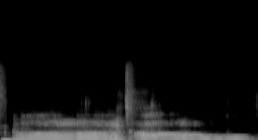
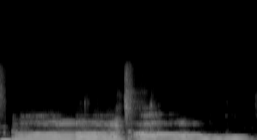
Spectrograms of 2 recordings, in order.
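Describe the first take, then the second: First: The t, catch and vowel blend together. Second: The t, catch and vowel blend together.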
